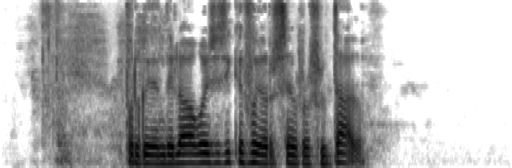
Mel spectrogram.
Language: Galician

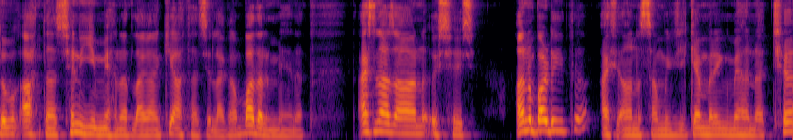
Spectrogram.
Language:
Kashmiri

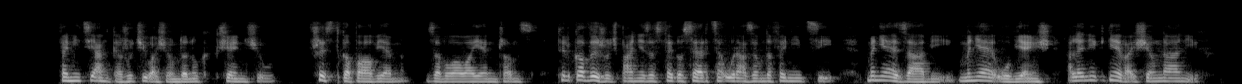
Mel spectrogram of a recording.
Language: Polish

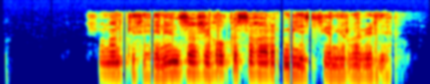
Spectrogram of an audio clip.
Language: Bashkir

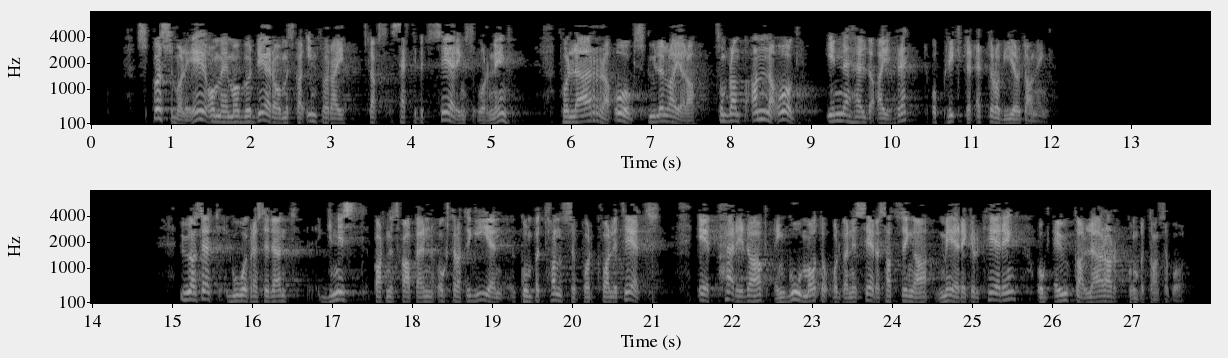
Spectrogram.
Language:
Norwegian Nynorsk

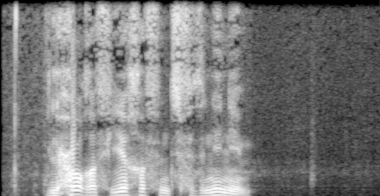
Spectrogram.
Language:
Kabyle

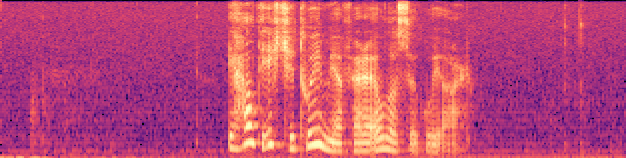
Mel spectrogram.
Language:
Faroese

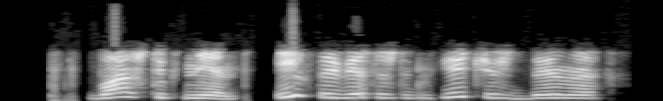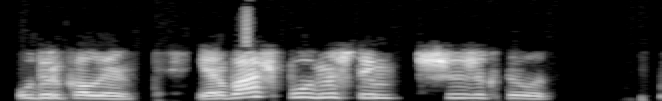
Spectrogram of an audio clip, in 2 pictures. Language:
Mari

